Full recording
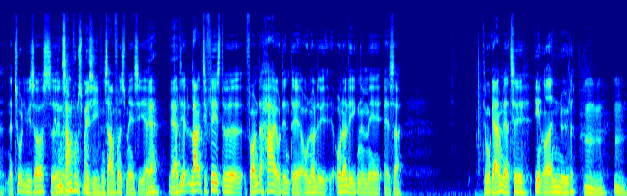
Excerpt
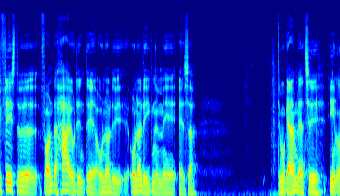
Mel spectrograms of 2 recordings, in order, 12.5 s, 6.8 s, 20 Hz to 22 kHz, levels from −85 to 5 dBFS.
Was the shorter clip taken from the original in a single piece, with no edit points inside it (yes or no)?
yes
